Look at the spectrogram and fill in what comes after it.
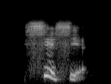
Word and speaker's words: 谢谢: 谢谢. – 谢谢.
